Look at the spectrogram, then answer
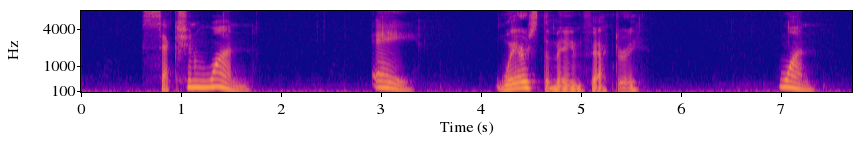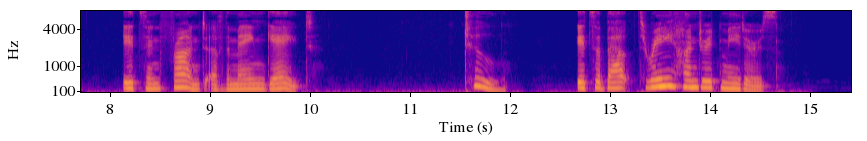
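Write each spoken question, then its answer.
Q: Where's the main factory?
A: 1: It's in front of the main gate.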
